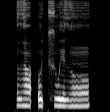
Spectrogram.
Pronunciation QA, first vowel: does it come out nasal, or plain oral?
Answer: nasal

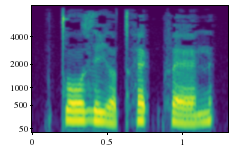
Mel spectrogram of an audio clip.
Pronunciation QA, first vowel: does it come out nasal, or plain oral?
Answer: oral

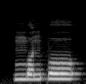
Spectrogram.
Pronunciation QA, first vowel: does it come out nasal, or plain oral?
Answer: oral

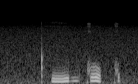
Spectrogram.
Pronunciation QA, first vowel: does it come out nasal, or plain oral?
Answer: oral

